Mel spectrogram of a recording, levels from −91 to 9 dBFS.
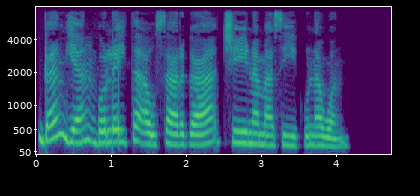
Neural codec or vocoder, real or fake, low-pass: vocoder, 44.1 kHz, 128 mel bands every 256 samples, BigVGAN v2; fake; 7.2 kHz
